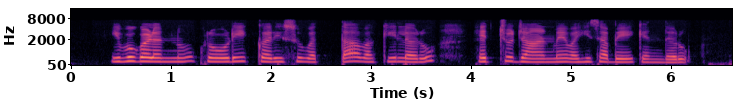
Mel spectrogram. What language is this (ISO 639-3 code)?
kan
